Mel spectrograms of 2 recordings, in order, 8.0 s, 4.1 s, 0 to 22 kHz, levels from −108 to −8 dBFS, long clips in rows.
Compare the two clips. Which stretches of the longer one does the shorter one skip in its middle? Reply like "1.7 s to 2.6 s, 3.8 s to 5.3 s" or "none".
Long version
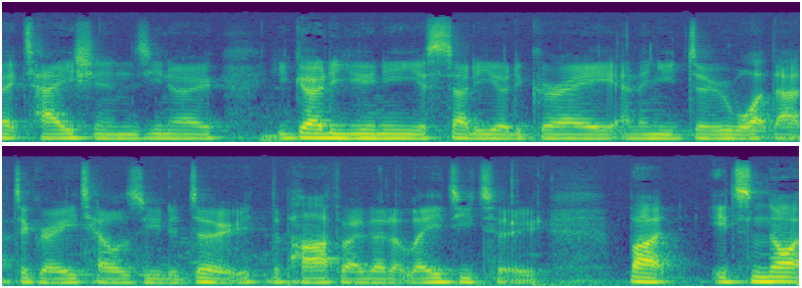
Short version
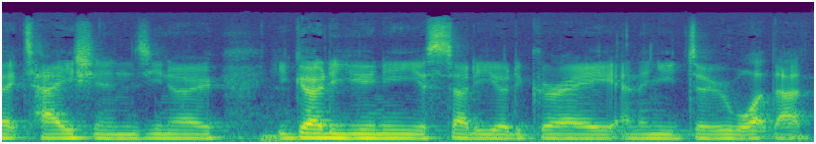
none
